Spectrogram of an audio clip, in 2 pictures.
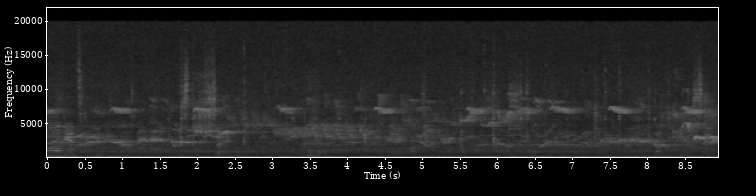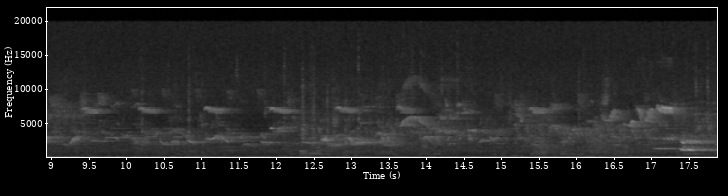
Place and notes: Park Górnik, Oświęcimska, Siemianowice Śląskie - church bells, park ambience
churchbells heard in Park Górnik, park ambience, distant rush hur traffic drone
(Sony PCM D50, DPA4060)
Oświęcimska, Siemianowice Śląskie, Poland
